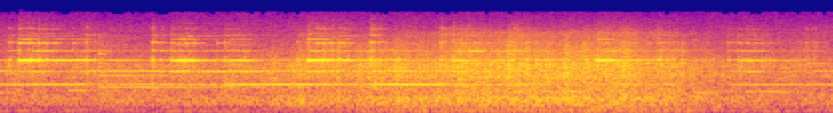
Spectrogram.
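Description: Steam-hauled passenger train passing over a level crossing, its running noise swelling to the loudest point in the middle. Under it the crossing's warning signal sounds a repeating high ringing tone, pulsing about twice a second, as the optical and acoustic warning is active.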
